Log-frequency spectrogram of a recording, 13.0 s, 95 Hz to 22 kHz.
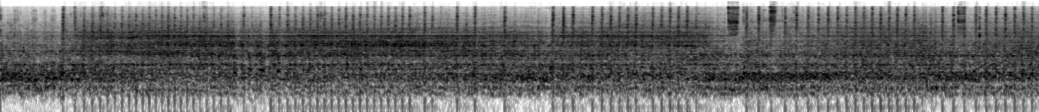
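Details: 1959 BMW Isetta, first start after sitting 40+ years: engine finally catches and runs with a busy, rapid clattering over a rough idle; an unidentified mechanical noise, guessed to be dirt and crud inside.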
